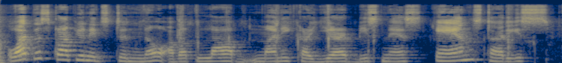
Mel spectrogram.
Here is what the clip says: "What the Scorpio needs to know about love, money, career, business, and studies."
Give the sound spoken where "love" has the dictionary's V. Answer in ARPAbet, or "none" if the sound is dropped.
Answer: B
